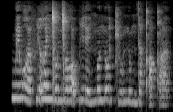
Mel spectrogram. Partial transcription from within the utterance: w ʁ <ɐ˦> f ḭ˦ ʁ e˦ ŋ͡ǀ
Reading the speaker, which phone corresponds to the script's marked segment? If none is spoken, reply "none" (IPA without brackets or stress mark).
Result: ɐ˨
